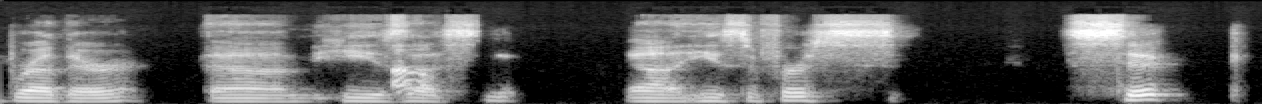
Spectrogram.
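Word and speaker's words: Sikh: He's Oh, the first sick. It's not Seek anymore. It's Sick, by the oh, way.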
